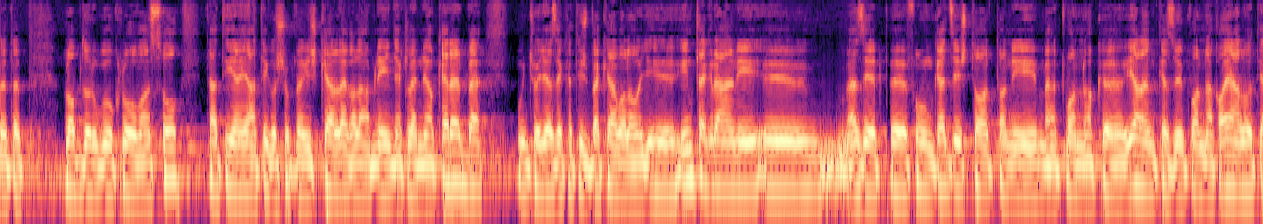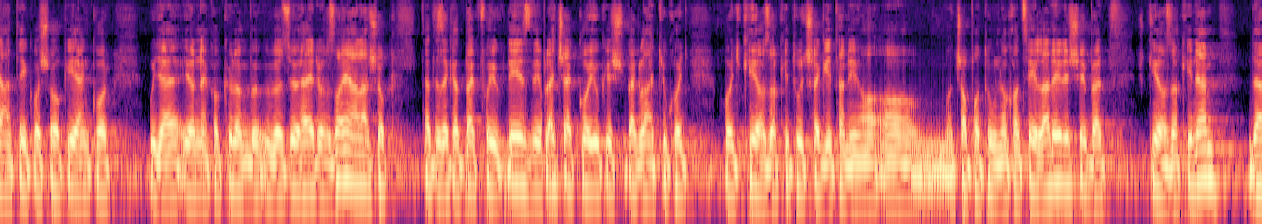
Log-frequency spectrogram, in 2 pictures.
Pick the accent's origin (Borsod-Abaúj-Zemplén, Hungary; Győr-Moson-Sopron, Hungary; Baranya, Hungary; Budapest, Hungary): Borsod-Abaúj-Zemplén, Hungary; also born or lived in Hajdú-Bihar; now in Debrecen, Hungary; Félig borsodi vagyok, félig hajdúvihari, sőt már több is, mert ugye Borsodban 30 évet éltünk, Hajdúbiharban már 33. év, úgyhogy azóta itt élünk Debrecenben.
